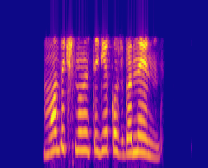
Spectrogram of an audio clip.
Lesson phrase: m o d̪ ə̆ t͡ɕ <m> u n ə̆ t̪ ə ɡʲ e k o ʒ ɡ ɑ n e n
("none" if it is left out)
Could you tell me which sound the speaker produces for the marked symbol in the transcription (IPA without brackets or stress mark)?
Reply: n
